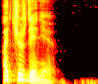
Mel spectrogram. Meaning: alienation, exclusion
- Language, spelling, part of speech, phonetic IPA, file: Russian, отчуждение, noun, [ɐt͡ɕːʊʐˈdʲenʲɪje], Ru-отчуждение.ogg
